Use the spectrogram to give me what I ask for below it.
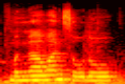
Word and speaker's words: Bengawan Solo: And you must say it like that. Bengawan Solo.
